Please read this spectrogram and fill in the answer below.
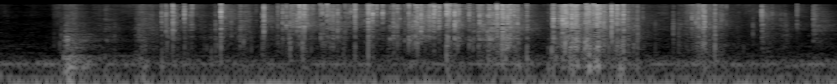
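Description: A foil trading card pack wrapper being torn open and crinkled: a run of crackling that starts about half a second in, is loudest near three seconds and dies away before the end.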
